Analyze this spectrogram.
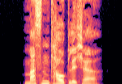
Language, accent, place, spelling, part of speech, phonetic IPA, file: German, Germany, Berlin, massentauglicher, adjective, [ˈmasn̩ˌtaʊ̯klɪçɐ], De-massentauglicher.ogg
- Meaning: 1. comparative degree of massentauglich 2. inflection of massentauglich: strong/mixed nominative masculine singular 3. inflection of massentauglich: strong genitive/dative feminine singular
